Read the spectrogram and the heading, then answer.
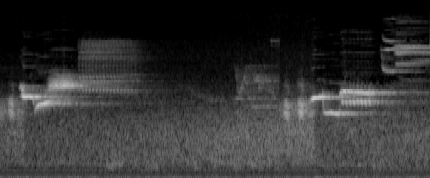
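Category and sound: bird, wood thrush song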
